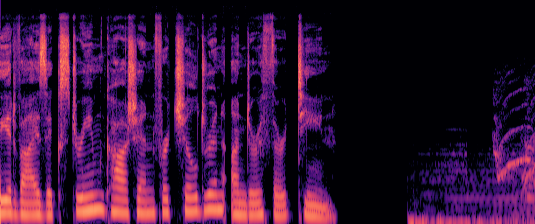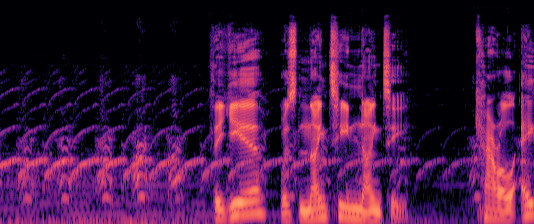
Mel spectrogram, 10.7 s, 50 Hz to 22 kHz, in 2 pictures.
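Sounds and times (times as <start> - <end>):
speech: 0.0 - 3.4, 7.5 - 9.5, 10.1 - 10.6
home security alarm blaring with electronic tone and warbling sweeps: 5.0 - 10.6.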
